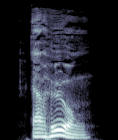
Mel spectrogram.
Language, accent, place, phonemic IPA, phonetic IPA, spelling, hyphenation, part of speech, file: German, Germany, Berlin, /ɛɐ̯ˈhøːʊŋ/, [ʔɛɐ̯ˈhøːʊŋ], Erhöhung, Er‧hö‧hung, noun, De-Erhöhung.ogg
- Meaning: 1. increase, elevation, rise, increment 2. enhancement 3. hill 4. conversion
